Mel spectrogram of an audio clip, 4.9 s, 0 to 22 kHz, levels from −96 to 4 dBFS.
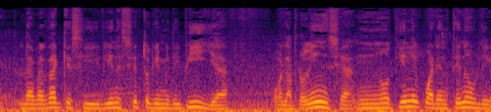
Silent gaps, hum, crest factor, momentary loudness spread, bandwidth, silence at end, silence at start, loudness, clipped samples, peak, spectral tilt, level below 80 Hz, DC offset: none; none; 14 dB; 7 LU; 16.5 kHz; 0 s; 0 s; -22 LUFS; under 0.1%; -8 dBFS; -7.5 dB/octave; -32 dBFS; under 0.1%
